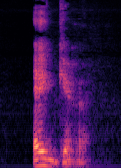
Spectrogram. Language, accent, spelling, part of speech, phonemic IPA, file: French, Canada, aigres, adjective, /ɛɡʁ/, LL-Q150 (fra)-aigres.wav
- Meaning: plural of aigre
